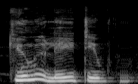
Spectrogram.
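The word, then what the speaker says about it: cumulative: अगर आपको इंग्लिश में कहीं पर आखिरी में टी आई वी ई लिखा मिले तो उसका उच्चारण करना है। टिव। तो पूरी मीनिंग क्यूटिव। क्यूम्युलेटिव। क्यूमुलेटिव।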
